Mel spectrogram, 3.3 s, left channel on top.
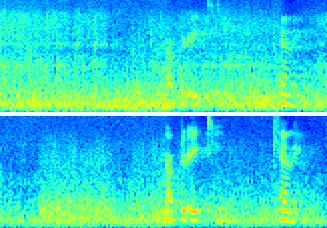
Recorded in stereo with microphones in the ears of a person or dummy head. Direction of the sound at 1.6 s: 75° right (ahead or behind).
